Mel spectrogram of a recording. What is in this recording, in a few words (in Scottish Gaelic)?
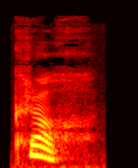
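"croch", Scottish Gaelic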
